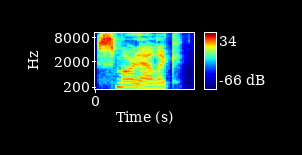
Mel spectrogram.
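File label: "smart aleck", English, British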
